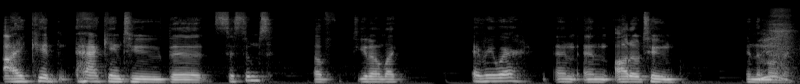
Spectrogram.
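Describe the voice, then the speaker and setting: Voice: medium pitch, fairly even intonation, unhurried, darkish tone, faint music behind. A player in a tabletop game stream, reacting dramatically and worriedly. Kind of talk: casual tabletop play.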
